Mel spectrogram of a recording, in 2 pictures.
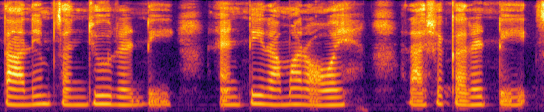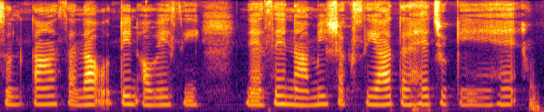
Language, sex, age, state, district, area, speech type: Urdu, female, 18-30, Telangana, Hyderabad, urban, spontaneous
